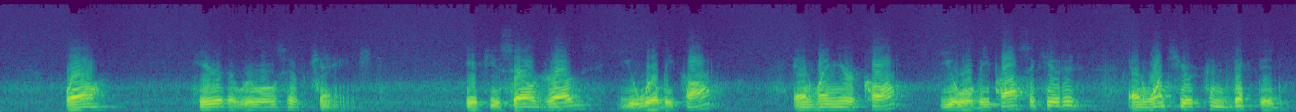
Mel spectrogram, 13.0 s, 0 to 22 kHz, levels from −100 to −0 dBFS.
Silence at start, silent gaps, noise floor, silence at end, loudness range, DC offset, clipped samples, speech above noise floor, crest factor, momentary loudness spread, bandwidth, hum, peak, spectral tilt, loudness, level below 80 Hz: 0.65 s; none; -46 dBFS; 0.05 s; 3 LU; under 0.1%; under 0.1%; 28 dB; 16 dB; 11 LU; 6 kHz; none; -4 dBFS; -9.5 dB/octave; -19 LUFS; -50 dBFS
